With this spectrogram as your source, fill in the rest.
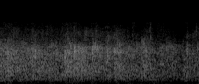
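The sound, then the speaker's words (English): A church audience applauds online viewers with a steady, even wash of many hands clapping, unbroken from start to finish and without voices. “Perhaps you can give a hand to all those watching on the screen. Let's give them a hand for joining with us.”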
